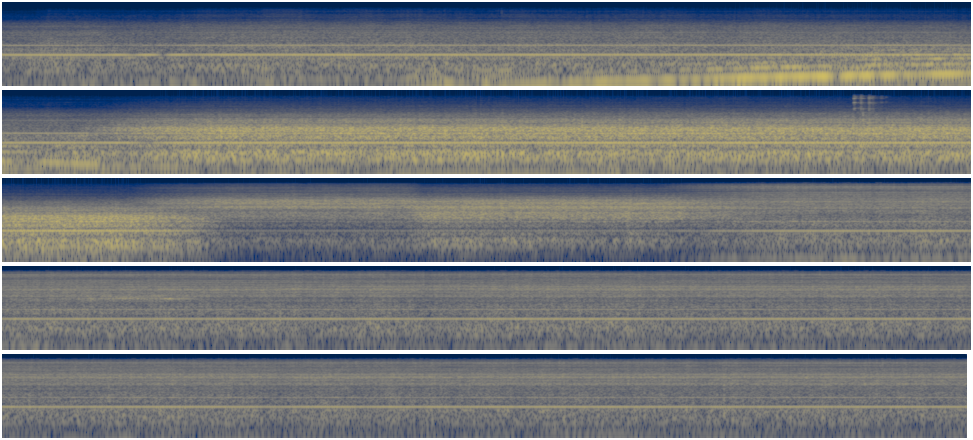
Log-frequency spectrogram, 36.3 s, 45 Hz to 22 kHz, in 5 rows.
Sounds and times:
Fire: 8.0s - 36.3s.

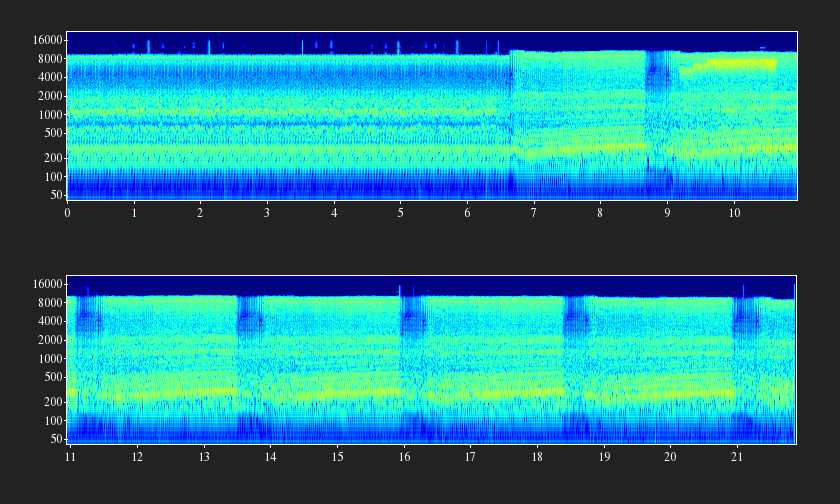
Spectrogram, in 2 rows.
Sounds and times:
Car: 0.0s - 21.8s.

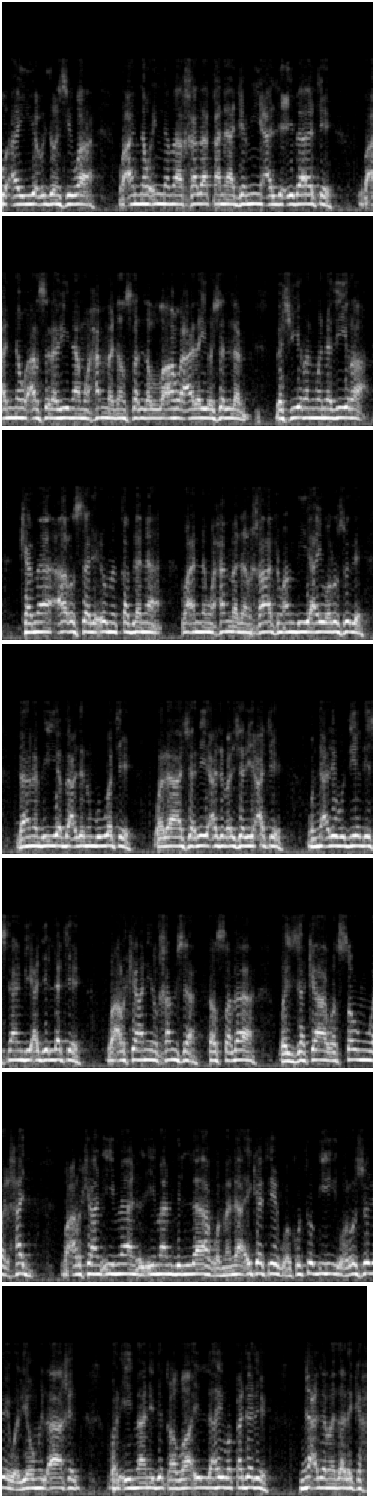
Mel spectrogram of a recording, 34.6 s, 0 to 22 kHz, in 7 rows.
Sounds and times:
Speech: 0.0s - 34.5s.

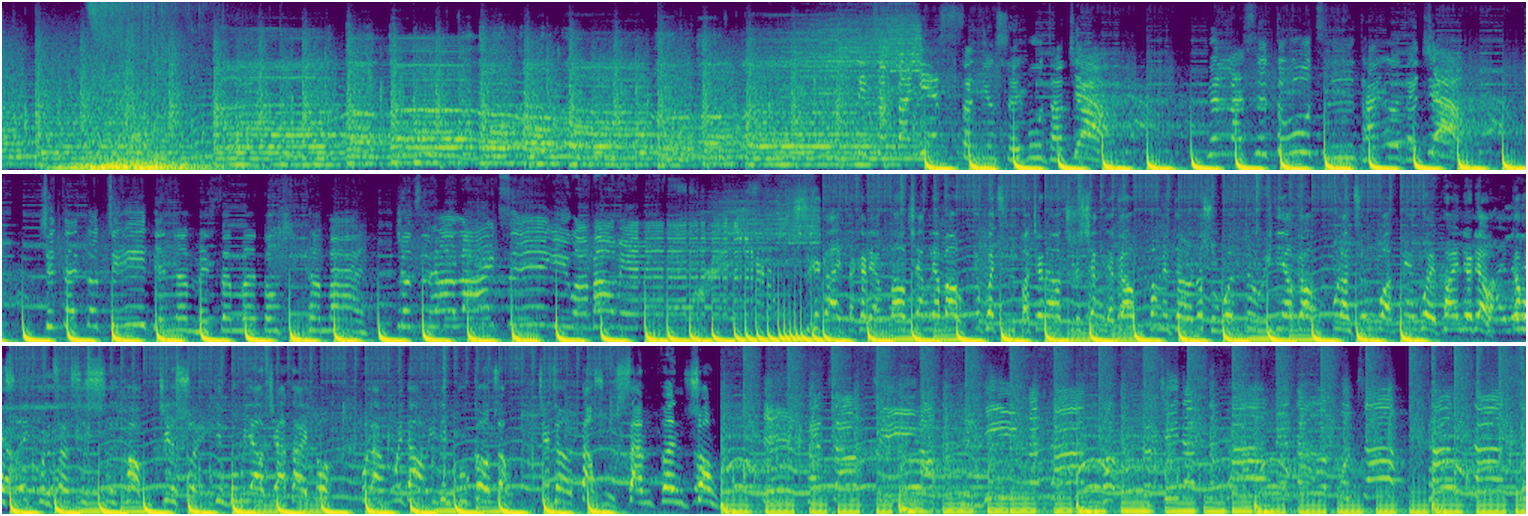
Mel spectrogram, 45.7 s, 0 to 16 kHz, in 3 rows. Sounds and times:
Pop music: 0.0s - 45.7s.

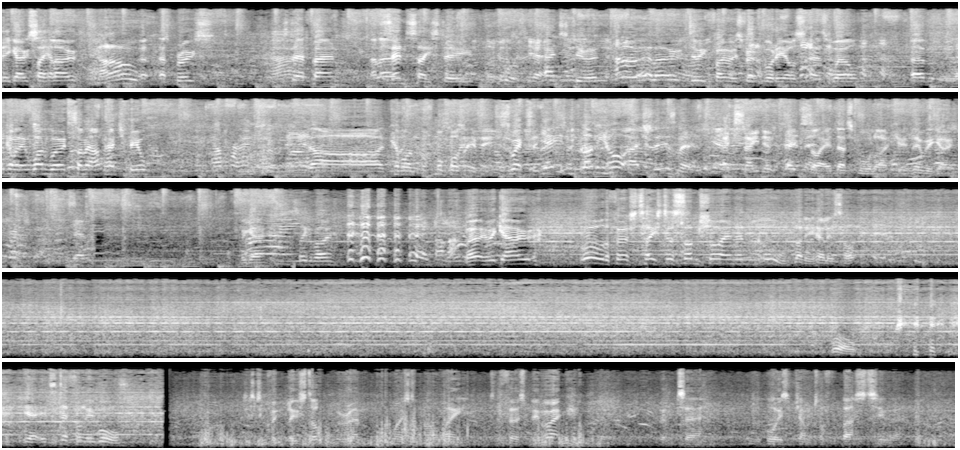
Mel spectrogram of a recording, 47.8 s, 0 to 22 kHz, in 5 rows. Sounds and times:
Music: 0.0s - 22.6s
Inside, public space: 0.0s - 47.7s.

